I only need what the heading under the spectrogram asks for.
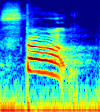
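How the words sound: It is said as forcefully as possible.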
